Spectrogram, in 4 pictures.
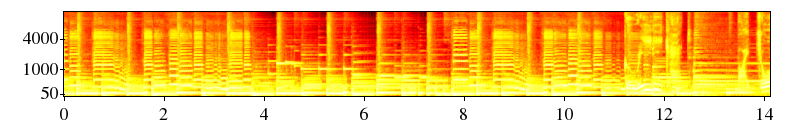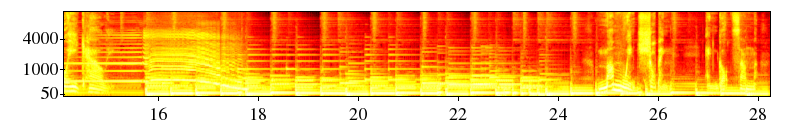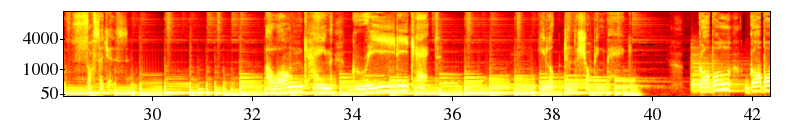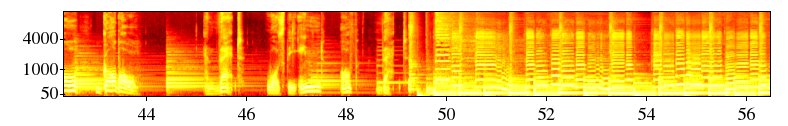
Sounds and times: Music: 0.0s - 56.4s
Speech: 11.2s - 12.7s, 13.4s - 15.1s, 24.7s - 29.6s, 32.2s - 35.8s, 37.8s - 39.7s, 40.9s - 43.9s, 45.1s - 49.3s.

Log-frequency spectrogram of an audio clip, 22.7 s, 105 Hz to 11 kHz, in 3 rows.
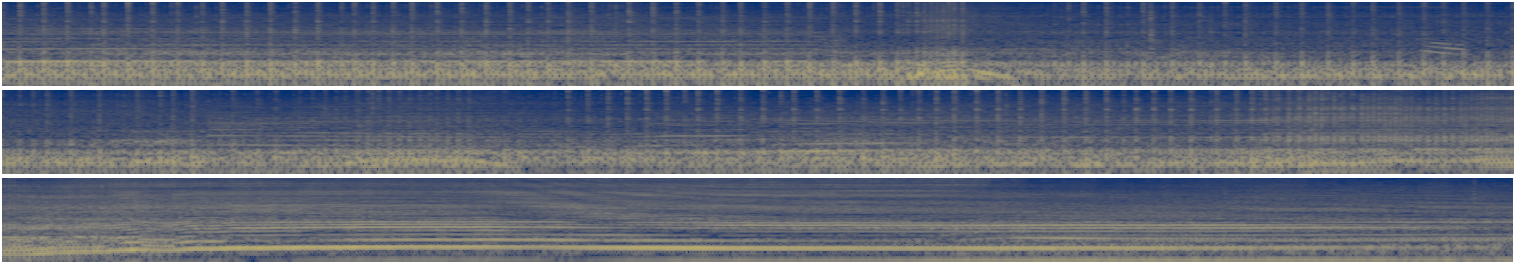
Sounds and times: Heavy engine (low frequency): 0.0s - 22.6s.

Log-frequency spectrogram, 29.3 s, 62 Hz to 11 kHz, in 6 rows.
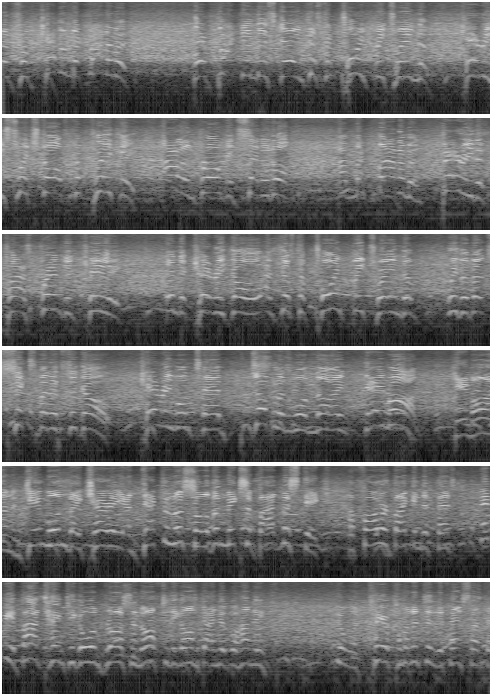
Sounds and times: Speech: 0.0s - 29.2s.

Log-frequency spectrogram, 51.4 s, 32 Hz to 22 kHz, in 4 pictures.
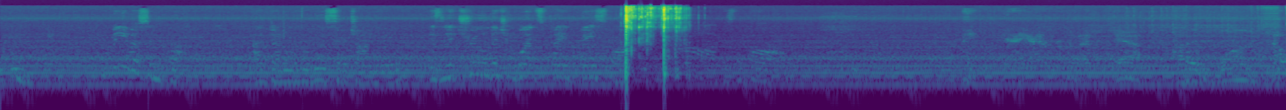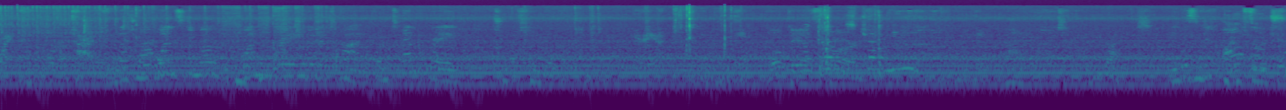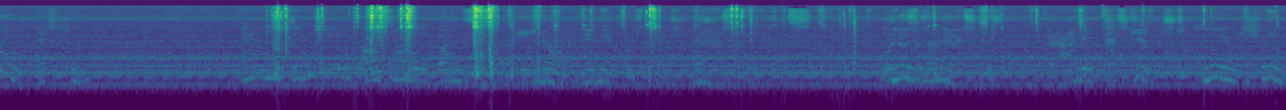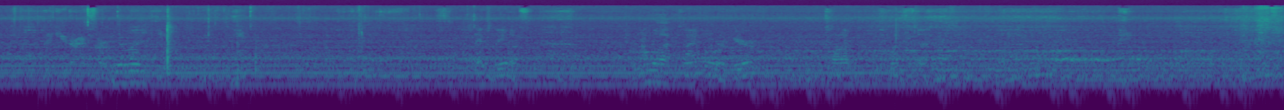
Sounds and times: Speech: 1.1s - 7.9s, 9.6s - 18.6s, 19.2s - 26.7s, 28.1s - 41.1s, 43.2s - 50.0s.

